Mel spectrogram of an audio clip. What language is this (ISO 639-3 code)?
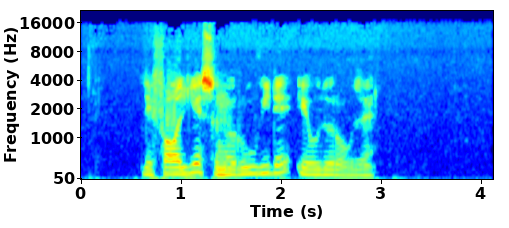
ita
